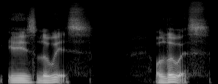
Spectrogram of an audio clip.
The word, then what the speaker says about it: Luis: I did learn something about um Vins Vins Lewis is that his his last name is actually Portuguese. So it is not Louis, it is Louis or Louis.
